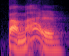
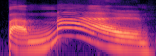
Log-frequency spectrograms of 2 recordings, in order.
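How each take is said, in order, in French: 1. Il est dit d'un ton satisfait, approbateur. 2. Il est dit d'un ton enthousiaste, excité. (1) "C'est bien" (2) "Super. Bravo"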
